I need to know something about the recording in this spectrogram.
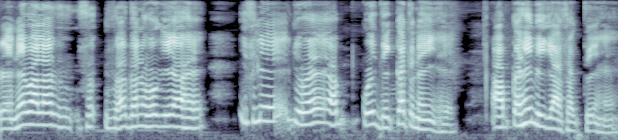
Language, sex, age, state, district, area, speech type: Hindi, male, 60+, Uttar Pradesh, Hardoi, rural, spontaneous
